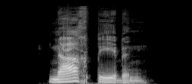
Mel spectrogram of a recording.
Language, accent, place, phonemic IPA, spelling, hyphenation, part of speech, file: German, Germany, Berlin, /ˈnaːχˌbeːbn̩/, Nachbeben, Nach‧be‧ben, noun, De-Nachbeben.ogg
- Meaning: aftershock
